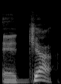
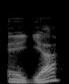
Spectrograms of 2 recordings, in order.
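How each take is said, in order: First: The double L sounds like a soft J. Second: The double L sounds like an English Y. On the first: This is how it is said in other areas. "a soft J" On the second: This is how it is said in some areas. "the sound of Y"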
